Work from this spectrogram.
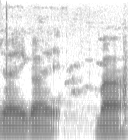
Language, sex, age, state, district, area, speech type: Bengali, male, 45-60, West Bengal, Uttar Dinajpur, urban, spontaneous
